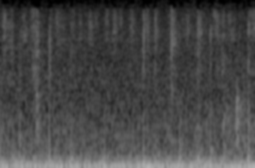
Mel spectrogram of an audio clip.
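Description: Writing on a board: many quick scratchy strokes and light taps repeat at a steady, busy pace, fairly faint and continuous throughout.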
